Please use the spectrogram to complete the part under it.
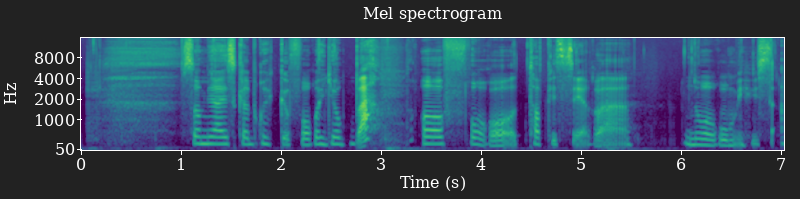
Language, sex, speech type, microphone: Norwegian, female, spontaneous, Shure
